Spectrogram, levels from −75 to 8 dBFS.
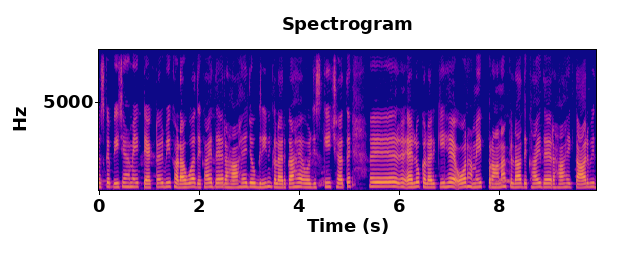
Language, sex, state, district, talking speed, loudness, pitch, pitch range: Hindi, female, Rajasthan, Churu, 230 wpm, -17 LUFS, 220 Hz, 210-230 Hz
